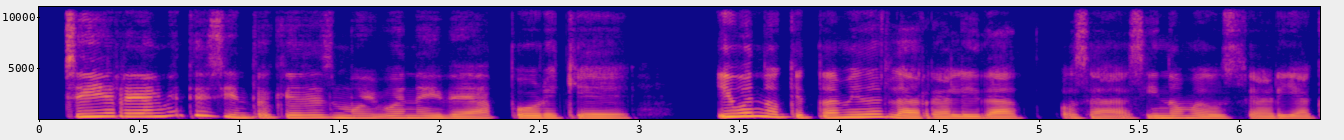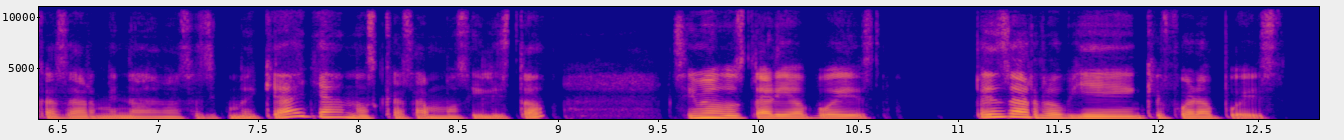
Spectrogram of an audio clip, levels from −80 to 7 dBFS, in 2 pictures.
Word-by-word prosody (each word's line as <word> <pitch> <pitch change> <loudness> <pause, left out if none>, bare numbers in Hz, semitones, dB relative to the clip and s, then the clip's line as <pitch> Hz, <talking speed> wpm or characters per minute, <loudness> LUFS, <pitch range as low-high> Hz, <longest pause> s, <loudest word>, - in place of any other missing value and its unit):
Sí, 300 +2 +6
realmente 330 +7 +3
siento 260 - -1
que 225 -1 -1
esa 225 +1 -1
es 230 -1 -4
muy 195 -2 -2
buena 200 -1 -3
idea 165 0 -1
porque 175 -4 0 0.4
y 295 - +6
bueno, 325 -3 +6
que - - 0
también 235 +2 +3
es 270 +1 +2
la 180 -7 +3
realidad, 155 -1 +1 0.2
o - - -5
sea, 155 -3 -3
sí 165 - -4
no 190 +1 0
me 190 -3 -2
gustaría 145 -1 -3
casarme 150 - -4
nada 145 - -4
más 145 -1 -7
así 160 - -11
como - - -4
de - - -4
que: - - 0
"Ah, 280 - +3
ya 250 -4 0
nos 175 -7 -2
casamos 160 0 -5
y - - -3
listo", 75 -2 -2 0.6
sí - - -6
me 210 0 +5
gustaría, 160 -5 +1
pues, 155 -2 -2 0.5
pensarlo 255 -9 +3
bien, 165 -1 +1
que 180 - -6
fuera, 160 -2 0
pues, 170 - -7
175 Hz, 210 wpm, -20 LUFS, 160-235 Hz, 0.6 s, Sí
